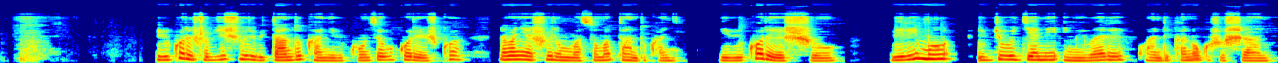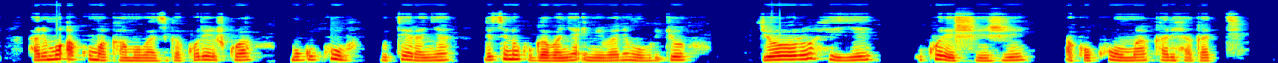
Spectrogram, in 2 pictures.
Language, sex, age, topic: Kinyarwanda, female, 25-35, education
